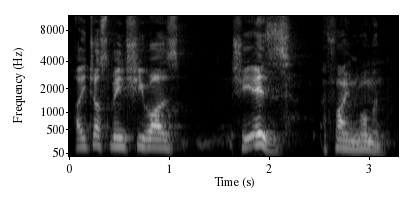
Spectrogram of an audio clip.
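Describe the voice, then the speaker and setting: A man's voice: fairly high pitch, lively intonation, a little slow. A man acting in a radio drama as a scheming circus man, talking in an ingratiating, persuasive, coaxing way. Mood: teasing, sly. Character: smooth-talking, scheming circus man, mother's old flame. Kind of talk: dramatic radio play dialogue.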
